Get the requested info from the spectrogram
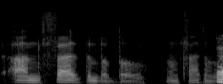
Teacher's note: when it's part of another word, we don't really say able on the end of it. It's not doesn't really come out as able.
